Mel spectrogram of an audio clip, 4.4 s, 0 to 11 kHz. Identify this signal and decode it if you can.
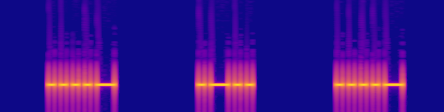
Morse code, heard as a keyed tone, about 20 wpm, spaced as for 8 wpm, 700 Hz. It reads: 4L4
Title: 074 Lesson 13e - Letter L - Three Characters 20wpm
